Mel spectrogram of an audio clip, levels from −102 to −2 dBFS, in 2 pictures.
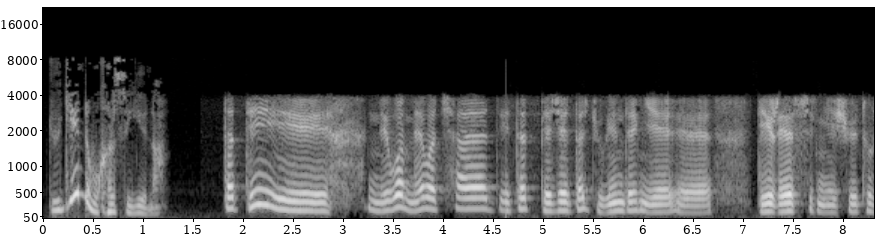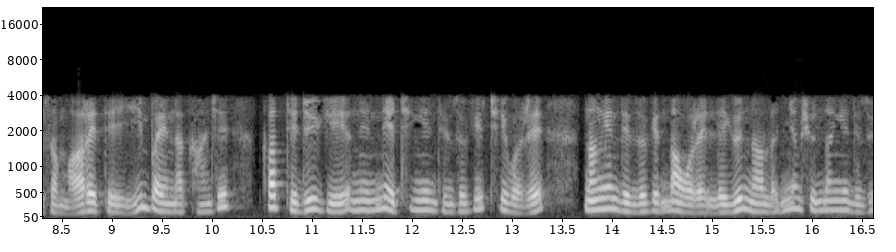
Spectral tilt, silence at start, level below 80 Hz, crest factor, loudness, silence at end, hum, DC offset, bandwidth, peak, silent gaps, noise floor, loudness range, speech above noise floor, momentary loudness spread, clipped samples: -6.5 dB/octave; 0.05 s; -66 dBFS; 20 dB; -23 LUFS; 0 s; none; under 0.1%; 8.2 kHz; -4 dBFS; none; -74 dBFS; 2 LU; 51 dB; 8 LU; under 0.1%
